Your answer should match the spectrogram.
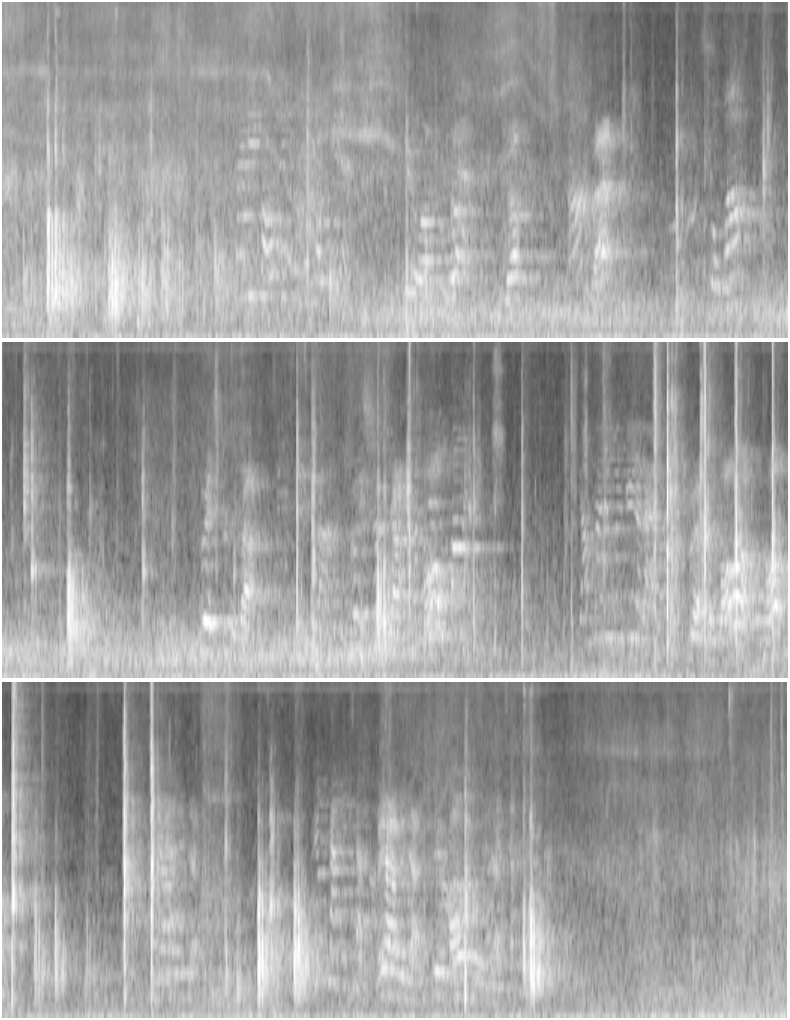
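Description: Curling-arena ambience: indistinct voices of players talking on the sheets, with occasional sharp knocks scattered through.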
